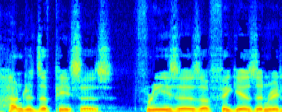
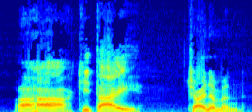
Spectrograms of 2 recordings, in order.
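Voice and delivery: said proudly. Answering a stranger from the hills, Abdullah speaks proudly. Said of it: "said Abdullah proudly".

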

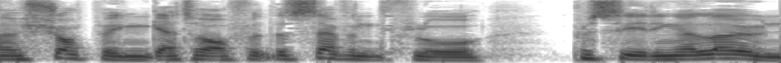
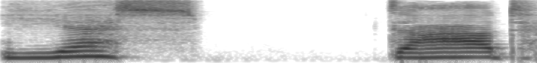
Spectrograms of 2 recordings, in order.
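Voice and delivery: self-conscious, sheepish, embarrassed, slightly higher pitch; 8 semitones higher than usual. A daughter answers her father, who is just checking on her, embarrassed. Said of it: "the suspicion now replaced by embarrassment".

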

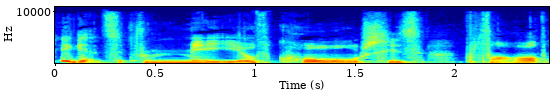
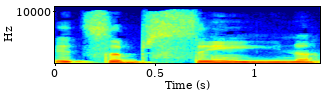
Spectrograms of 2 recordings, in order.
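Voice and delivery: surly, sullen, grumpy tone; 4 dB louder than usual. Eyes fixed on his plate, a man cuts into his companions' cheerful exchange, surly tone. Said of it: "Cuthbert announced in a surly tone".

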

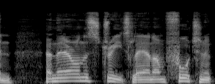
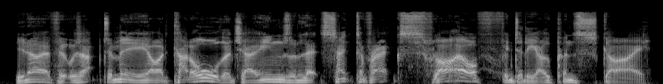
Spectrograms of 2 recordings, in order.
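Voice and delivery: bitterly resentful tone; 3 semitones lower than usual. In a read story, a character adds a remark, bitter. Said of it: "he added bitterly".

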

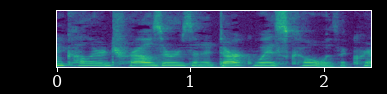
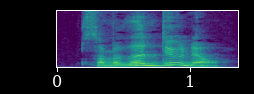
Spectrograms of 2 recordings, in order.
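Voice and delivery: cool, unruffled, self-assured delivery, raised pitch; 5 dB louder than usual. He answers her claim that the priest would know what he is, coolly. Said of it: "he answered coolly".

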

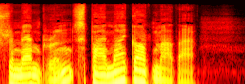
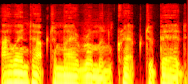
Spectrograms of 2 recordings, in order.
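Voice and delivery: usual speaking voice

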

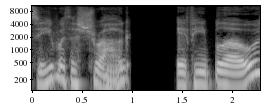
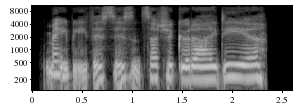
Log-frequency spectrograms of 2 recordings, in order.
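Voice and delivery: quiet murmuring. Molly, struggling to shove a little boy's foot into a stiff shoe, murmuring. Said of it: "murmured Molly".

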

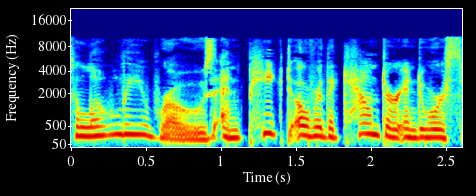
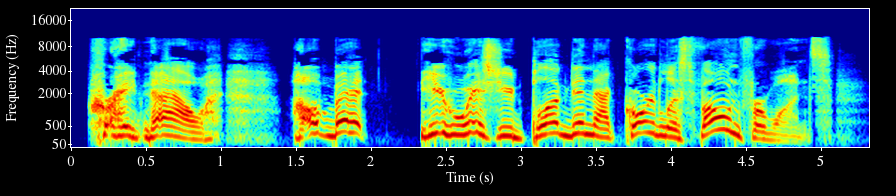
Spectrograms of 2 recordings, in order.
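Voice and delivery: laughing so hard, hardly speaking, through laughter; 2 semitones higher than usual. Elmer, cackling at what happened, laughing so hard he can hardly speak. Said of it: "He was laughing so hard".

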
